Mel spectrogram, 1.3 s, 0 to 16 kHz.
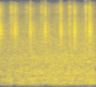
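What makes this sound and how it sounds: A Megabass Dark Sleeper soft plastic swimbait, with a 3mm glass rattle pressed horizontally inside until it disappears, is shaken. The glass bead gives a faint, repeated rattle of soft clicks over a steady low hiss.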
